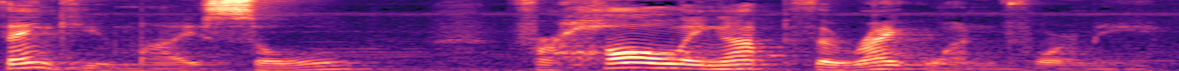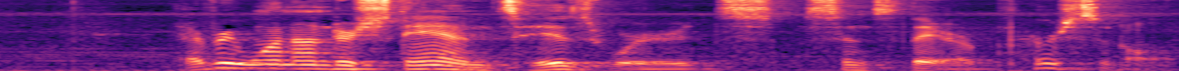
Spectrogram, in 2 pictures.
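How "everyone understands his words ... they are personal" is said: normal talking voice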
